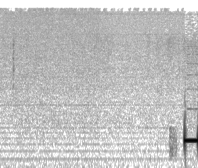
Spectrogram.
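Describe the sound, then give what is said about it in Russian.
A single loud, steady beep tone on a phone line sounds near the end, just after a faint, short burst of noise. Near-silence with a low hum fills the rest. “у нас на связи все в порядке? Просто я слышу какие-то гудки.”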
